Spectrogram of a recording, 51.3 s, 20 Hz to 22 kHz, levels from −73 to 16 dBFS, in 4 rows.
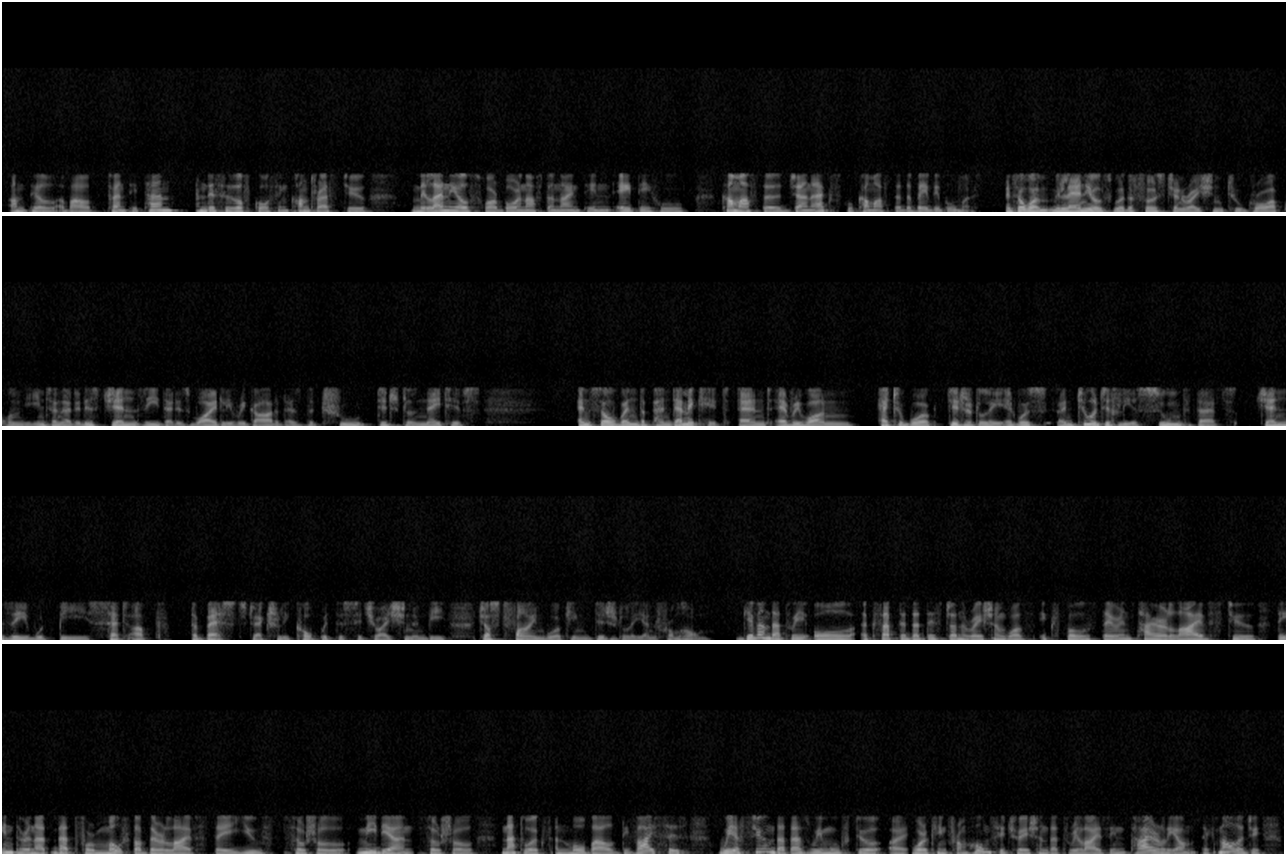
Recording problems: high frequencies cut off; severe; nothing above 4 kHz
hiss; faint; throughout; 25 dB below the speech

